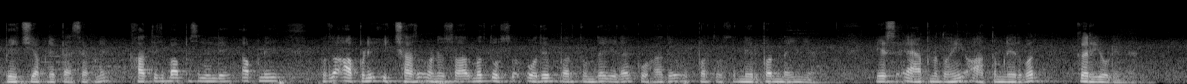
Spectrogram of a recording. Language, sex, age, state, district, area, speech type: Dogri, male, 30-45, Jammu and Kashmir, Jammu, rural, spontaneous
